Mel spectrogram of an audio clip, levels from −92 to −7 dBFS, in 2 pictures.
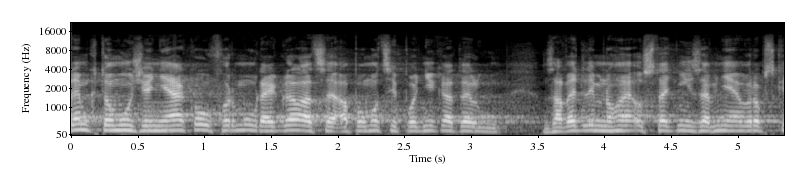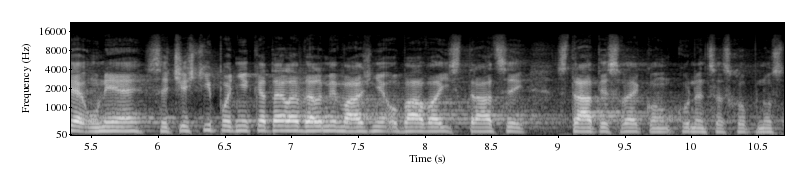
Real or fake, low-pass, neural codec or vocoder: fake; 14.4 kHz; vocoder, 48 kHz, 128 mel bands, Vocos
